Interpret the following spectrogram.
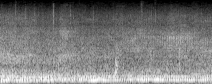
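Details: A steady low engine drone like a passing aircraft or motor hums throughout under a broad hiss, and no animal sound is heard.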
